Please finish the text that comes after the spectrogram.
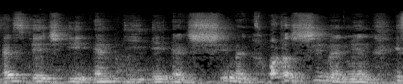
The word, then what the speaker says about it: shemen: You can speak in tongues and the Holy Ghost will give you the interpretation of how to pronounce it well. But it's S-H-E-M-E-A-N, shemen.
